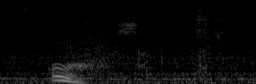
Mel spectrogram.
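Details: Honey bee from a hive kept in the hills near Meilin, Puning, Guangdong, opened for honeycomb harvest: a single passing buzz that swoops downward in pitch, over a steady low hum and faint background noise.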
